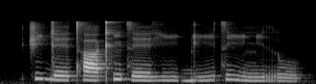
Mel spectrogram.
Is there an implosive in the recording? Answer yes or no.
no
